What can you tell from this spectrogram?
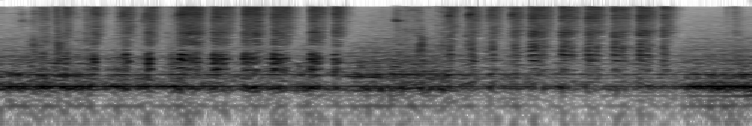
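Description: Impact wrench hammering in a fast rattling run, loosening a wheel's lug nuts for a tire rotation; it stops about four and a half seconds in.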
